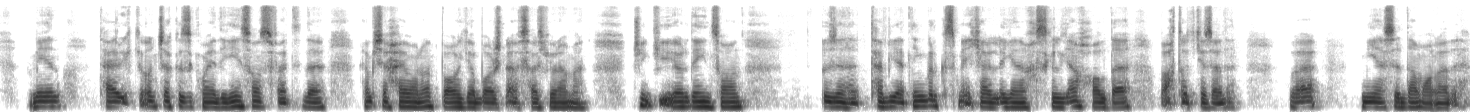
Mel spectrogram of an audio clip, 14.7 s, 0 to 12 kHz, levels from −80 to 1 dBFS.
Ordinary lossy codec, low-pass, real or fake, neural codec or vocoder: none; 9.9 kHz; fake; vocoder, 22.05 kHz, 80 mel bands, Vocos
